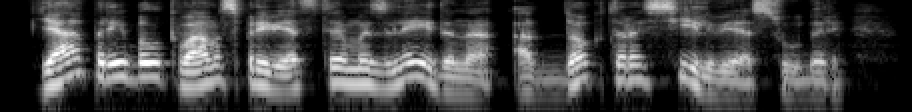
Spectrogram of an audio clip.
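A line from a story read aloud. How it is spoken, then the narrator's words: Plain. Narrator (Russian): сказал я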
